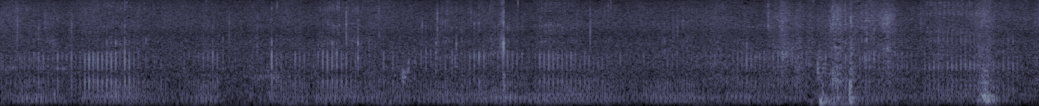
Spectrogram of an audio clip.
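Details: Kitten Melissa purring, a soft low vibrating rumble running on in cycles, broken near the end by two short louder bumps or handling noises.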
